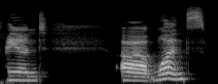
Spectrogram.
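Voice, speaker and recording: A woman's voice: mid-range voice, drawn-out words. A woman telling family stories to an audience, laughing often and acting out quoted voices. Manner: warm anecdotal, laughs often, acts out quotes. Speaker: speaker. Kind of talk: storytelling talk to an audience.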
